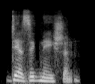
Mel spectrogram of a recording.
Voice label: "designation", Indian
